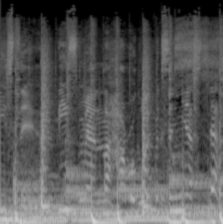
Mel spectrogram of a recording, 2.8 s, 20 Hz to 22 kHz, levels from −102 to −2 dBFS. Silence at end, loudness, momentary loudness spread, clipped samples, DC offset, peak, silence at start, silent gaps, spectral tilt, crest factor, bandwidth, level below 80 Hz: 0 s; -29 LUFS; 2 LU; under 0.1%; 0.1%; -14 dBFS; 0 s; none; -6 dB/octave; 14 dB; 18 kHz; -32 dBFS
